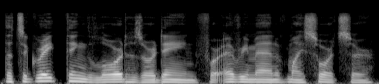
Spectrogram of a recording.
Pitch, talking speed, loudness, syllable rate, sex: 110 Hz, 235 wpm, -18 LUFS, 5.2 syllables/s, male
